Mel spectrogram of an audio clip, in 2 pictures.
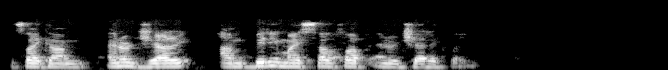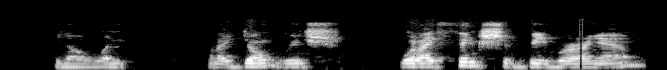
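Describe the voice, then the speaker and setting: A male meditation host chatting with his group on a video call, effusive and energetic. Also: on the high side. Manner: energetic, effusive, talks with laughs. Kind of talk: casual group chat after a meditation. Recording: slightly muffled video call audio.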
